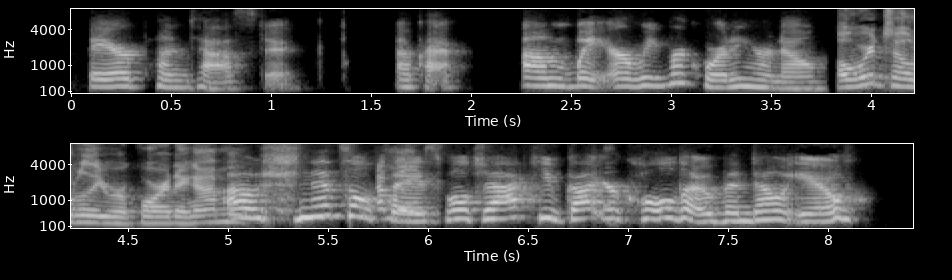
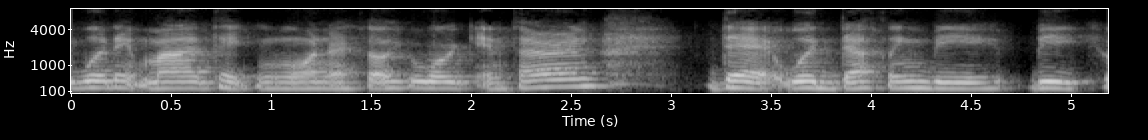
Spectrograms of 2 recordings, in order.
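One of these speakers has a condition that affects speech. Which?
The second: cerebral palsy; present since birth.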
